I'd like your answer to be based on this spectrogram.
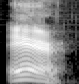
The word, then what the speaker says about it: heir: Heir. Like heir to the throne. – Heir, of course, yeah. Why can't they just spell heir then? It's that's not heir. Then this is like the kingdom. – Silent H. Yeah.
